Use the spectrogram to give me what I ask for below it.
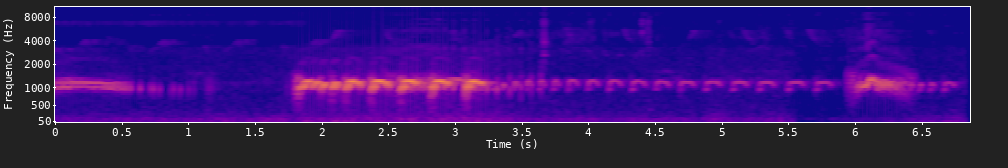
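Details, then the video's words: Zebra dove of a local strain in full manggung song, loud: a brief rolling coo, then a dense burst of warbling trills followed by a long even series of short hooked notes, ending with another rolling phrase. "Suara Manggung Perkutut lokal gacor suara keras"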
